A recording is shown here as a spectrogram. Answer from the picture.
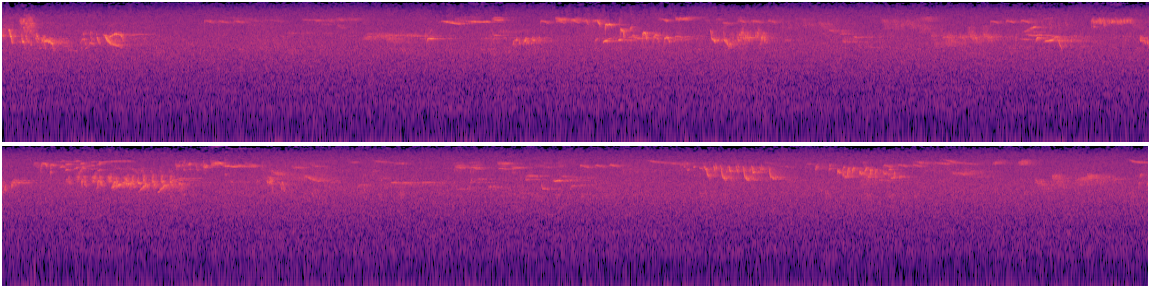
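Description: Birds chirping: many short, high calls following one another throughout, over a steady faint hiss.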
